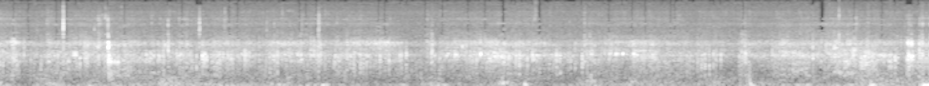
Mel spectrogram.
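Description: Alpine skis sliding and scraping over packed, tracked-up snow on a downhill run: a steady hiss.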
